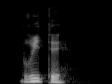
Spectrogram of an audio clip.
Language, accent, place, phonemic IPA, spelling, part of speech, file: French, France, Lyon, /bʁɥi.te/, bruité, verb, LL-Q150 (fra)-bruité.wav
- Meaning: past participle of bruiter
